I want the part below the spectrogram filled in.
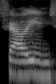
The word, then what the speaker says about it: Xiaoyin: I guess my name is X-I-A-O-Y-I-N is my first name and Q-U is my last name. It's really hard to pronounce, but it really pronounces Xiaoyun Chu.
